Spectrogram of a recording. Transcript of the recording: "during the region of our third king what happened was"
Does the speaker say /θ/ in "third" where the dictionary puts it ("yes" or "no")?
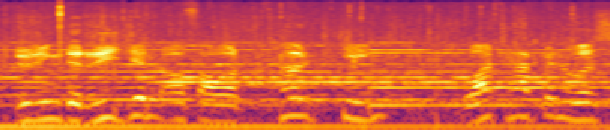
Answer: no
